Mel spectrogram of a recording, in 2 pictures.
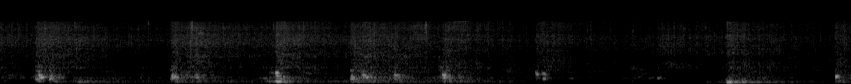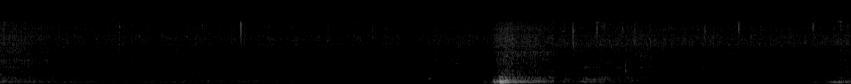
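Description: Chicken frying in oil in a wok, giving a faint steady sizzle. A spatula stirs and knocks against the wok several times in the first half, and once more later on.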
